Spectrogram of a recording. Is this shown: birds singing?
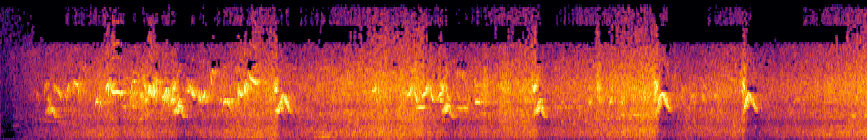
yes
